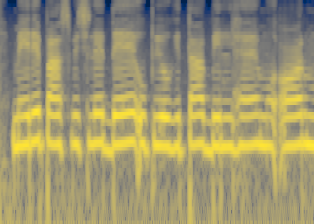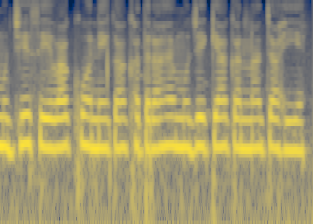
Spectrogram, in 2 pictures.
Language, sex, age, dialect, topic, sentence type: Hindi, female, 18-24, Hindustani Malvi Khadi Boli, banking, question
